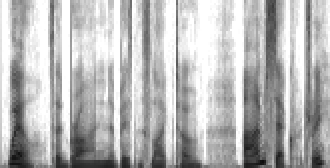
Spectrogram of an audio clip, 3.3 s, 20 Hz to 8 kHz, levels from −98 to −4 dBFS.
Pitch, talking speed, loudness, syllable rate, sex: 190 Hz, 180 wpm, -20 LUFS, 5.5 syllables/s, female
